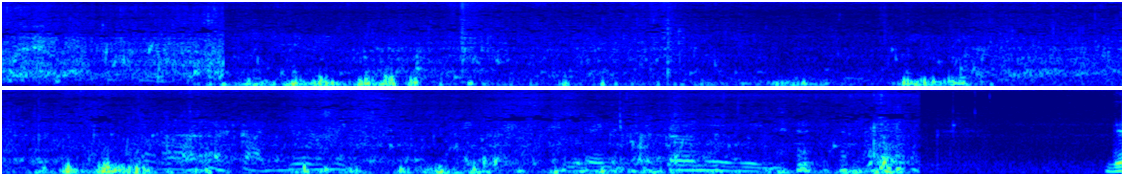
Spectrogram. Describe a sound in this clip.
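Water splashes and sloshes nearby.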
